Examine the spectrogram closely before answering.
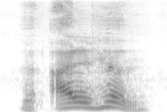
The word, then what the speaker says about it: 알현: 이럴 때 현이라고 불렀습니다 우리나라에서는 이상하게도 견은 그냥 보통 이렇게 보는 것이고 혀는 낮은 사람이 위를 사람 높은 사람은 말할 때는 현이라고 알현 그래서 중국에서는 우리말로 고치는 알견이 견이라고 발음이에요 그래가지고 하는데 우리는 현이라고 일부러 그렇게 좀 우리나라 고유한 방식으로 할 수 있죠 그래서 중국에서 잃는다면 이것은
